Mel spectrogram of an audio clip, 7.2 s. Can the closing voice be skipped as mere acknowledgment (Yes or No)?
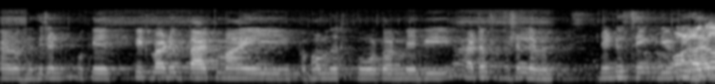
No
